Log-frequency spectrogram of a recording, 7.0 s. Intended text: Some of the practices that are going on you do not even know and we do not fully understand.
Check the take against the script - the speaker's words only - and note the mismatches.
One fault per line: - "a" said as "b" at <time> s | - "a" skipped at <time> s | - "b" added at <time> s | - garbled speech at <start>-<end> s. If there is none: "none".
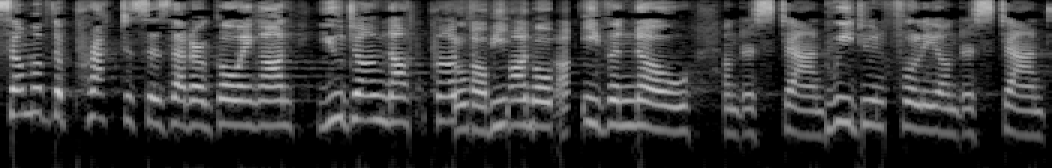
- garbled speech at 2.9-3.8 s
- "and" said as "understand" at 4.8 s
- "not" skipped at 5.9 s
